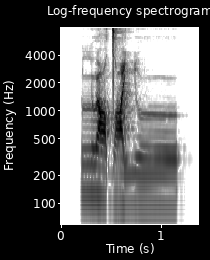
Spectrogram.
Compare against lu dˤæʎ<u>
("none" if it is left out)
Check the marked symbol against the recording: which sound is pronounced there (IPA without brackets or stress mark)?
u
